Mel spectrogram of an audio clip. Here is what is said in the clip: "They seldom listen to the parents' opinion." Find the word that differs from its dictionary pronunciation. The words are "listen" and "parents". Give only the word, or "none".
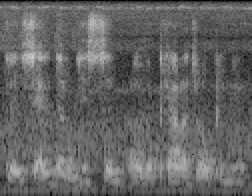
parents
